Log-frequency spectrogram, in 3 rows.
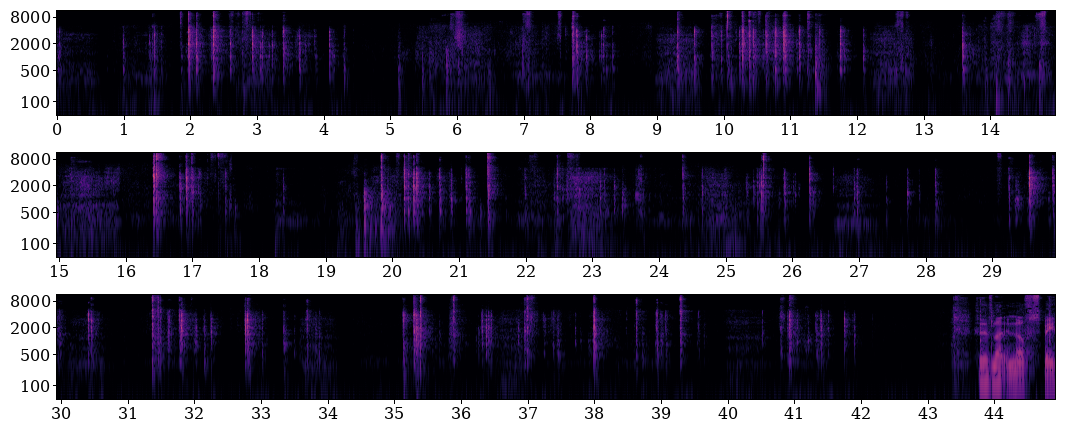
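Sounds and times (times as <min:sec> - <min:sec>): gloved hands rustling: 0:11.5 - 0:16.4.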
